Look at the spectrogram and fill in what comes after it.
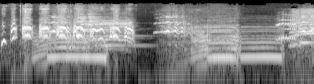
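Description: Cow mooing several times in long, held calls, mixed with other animal calls, including short rising squeaks at the start.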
